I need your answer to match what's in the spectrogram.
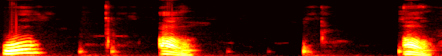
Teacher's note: ओ औ बोलने पर गोला बन रहा हमारा ओठ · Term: वृत्त मुखी स्वर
